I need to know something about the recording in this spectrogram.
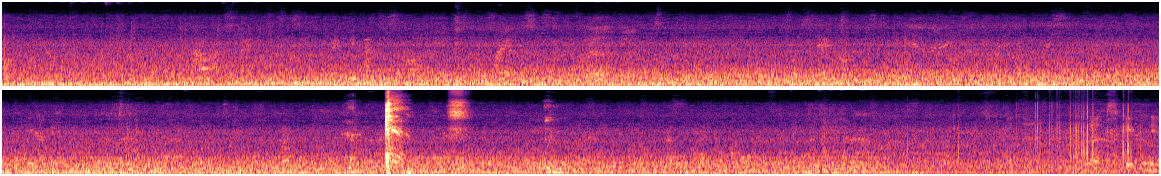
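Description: Tyres rumble on the road beneath a moving bus.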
